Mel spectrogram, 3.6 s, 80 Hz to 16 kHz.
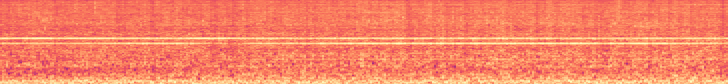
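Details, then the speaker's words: Old R-22 Goodman AC that was running but not cooling, after service: steady, even low compressor hum under constant fan rush with no knocks or cutouts. Running normally, just loud and growly. "Still running. All I care about. Noisy, but still running."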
